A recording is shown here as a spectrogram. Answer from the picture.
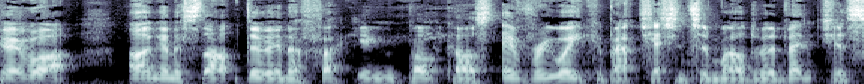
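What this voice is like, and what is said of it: Usual voice. Nothing is said of it.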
